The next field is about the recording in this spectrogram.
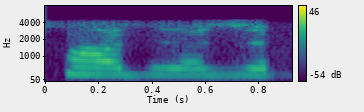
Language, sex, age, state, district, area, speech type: Nepali, female, 18-30, West Bengal, Kalimpong, rural, conversation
